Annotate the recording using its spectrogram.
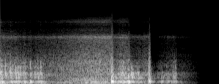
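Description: Wind buffeting the bike camera's microphone over street traffic, with a low rumble and a couple of knocks in the second half; the sound cuts off suddenly near the end.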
